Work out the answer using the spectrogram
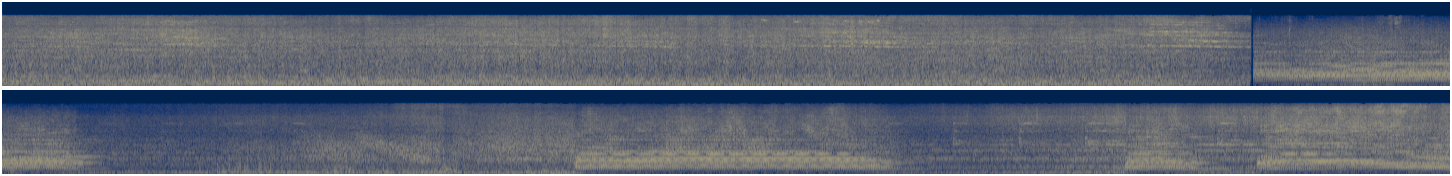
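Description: A double-stack intermodal train rolls past close by with its wheels clattering over the rail joints. Then an approaching Norfolk Southern freight locomotive sounds its air horn as a chord of several notes, in four blasts: long, long, short, long, the grade-crossing signal.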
